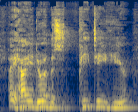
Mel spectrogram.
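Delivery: loud, high show opener; excited intro. Real, not acted. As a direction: greet the viewers with a burst of energy.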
